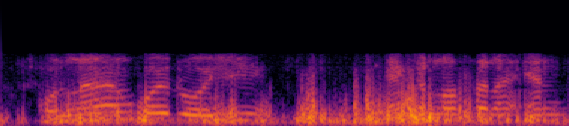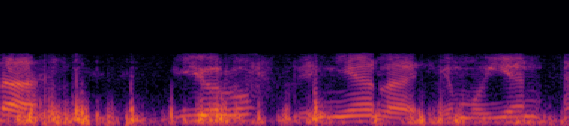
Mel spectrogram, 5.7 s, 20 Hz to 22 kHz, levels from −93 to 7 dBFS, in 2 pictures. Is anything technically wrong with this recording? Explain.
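Yes. Throughout the speech there is a buzzy, gravelly roughness, and the sound is confined to a narrow band of about 150 Hz to 3.6 kHz, with nothing above 3.8 kHz. This is the GSM full-rate codec, consistent with a 13 kbps phone link: it models the vocal tract and excites it with regularly spaced, thinned-out pulses, which produces the harsh grain.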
